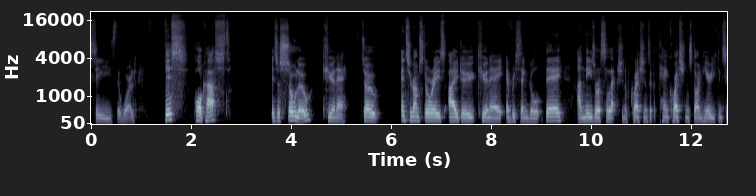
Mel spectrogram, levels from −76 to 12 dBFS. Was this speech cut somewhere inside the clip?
yes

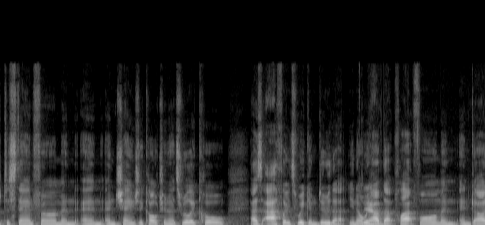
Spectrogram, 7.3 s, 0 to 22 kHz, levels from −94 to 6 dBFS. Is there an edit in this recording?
no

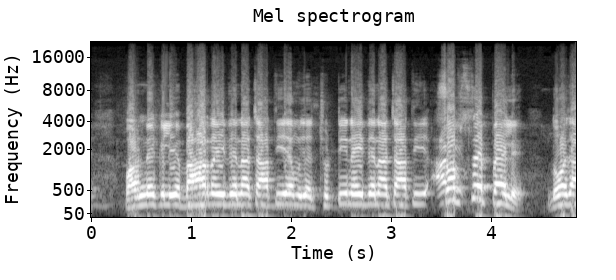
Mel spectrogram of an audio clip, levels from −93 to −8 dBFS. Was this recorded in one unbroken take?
no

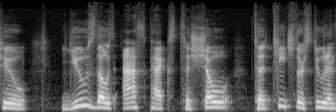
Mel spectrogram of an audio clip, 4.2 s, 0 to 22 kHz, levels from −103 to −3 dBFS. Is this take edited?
no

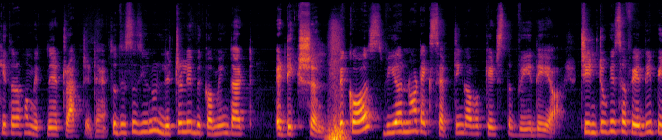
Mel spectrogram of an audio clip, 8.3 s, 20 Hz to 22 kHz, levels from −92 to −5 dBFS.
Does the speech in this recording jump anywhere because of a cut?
yes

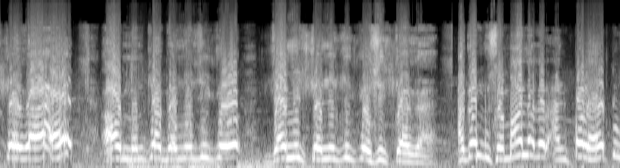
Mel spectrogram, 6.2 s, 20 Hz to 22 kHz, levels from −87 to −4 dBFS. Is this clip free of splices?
no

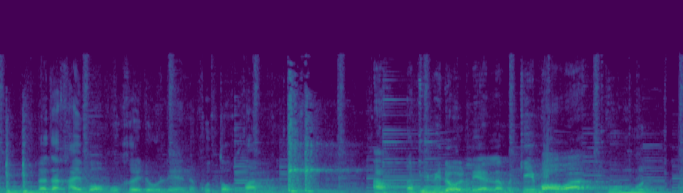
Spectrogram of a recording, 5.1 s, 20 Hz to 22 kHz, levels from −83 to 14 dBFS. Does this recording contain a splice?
no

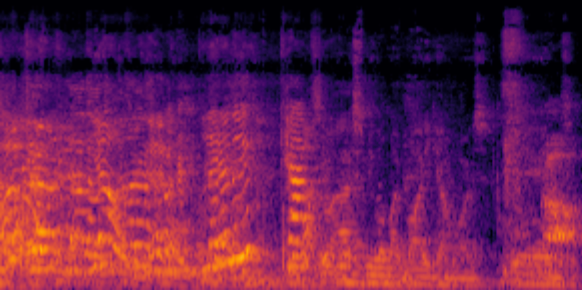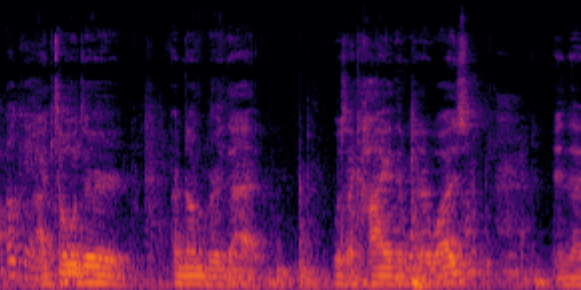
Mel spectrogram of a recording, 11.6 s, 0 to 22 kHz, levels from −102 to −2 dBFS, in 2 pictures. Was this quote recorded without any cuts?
no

